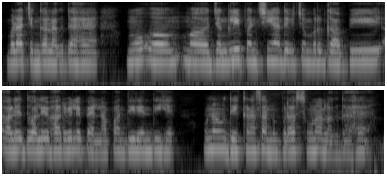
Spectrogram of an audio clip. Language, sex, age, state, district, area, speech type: Punjabi, female, 45-60, Punjab, Ludhiana, urban, spontaneous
